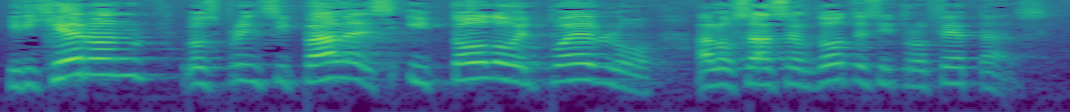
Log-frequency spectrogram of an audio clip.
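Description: A man preaching a verse-by-verse Bible teaching sermon, reading scripture aloud and then explaining it deliberately. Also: extremely high pitch.

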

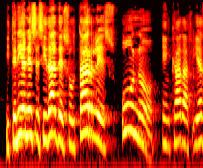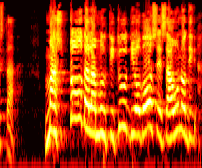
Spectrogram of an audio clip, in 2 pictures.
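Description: Very high-voiced, slow preaching man. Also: a bit bright. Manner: earnest, addresses listeners as brothers and sisters; reads scripture verses aloud with their references. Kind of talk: sermon.

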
